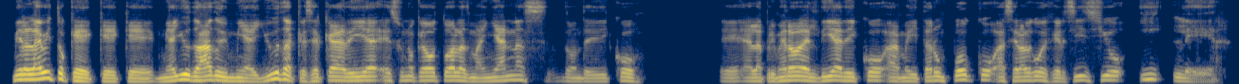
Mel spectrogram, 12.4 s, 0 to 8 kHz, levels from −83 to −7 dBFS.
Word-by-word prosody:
Mira, 175 +1 +7
el 180 - +9
hábito 200 -1 +5
que 125 -5 +3
que 115 -3 -2
que 110 -1 -2
me 120 +3 -1
ha - - +4
ayudado 155 -2 +6
y 135 - +3
me 125 0 -1
ayuda 150 - +3
a - - -3
crecer 115 +1 -4
cada 140 -2 +3
día, 140 +2 +2
es 135 -1 -4
uno 145 0 -6
que - - -10
hago 145 0 +1
todas 145 +1 0
las 140 -3 0
mañanas, 130 +6 -3
donde 115 -2 -10
dedico, 115 0 -7 0.7
eh, 120 0 -10
a 120 - -4
la 120 0 -2
primera 135 +4 +1
hora 150 - +5
del 125 -5 +1
día, 145 +2 +2
dedico 145 +1 -3
a 125 -2 -4
meditar 120 +3 -5
un 140 -3 -3
poco, 165 0 -2
a - - -4
hacer 135 +1 -3
algo 140 +2 -2
de - - -4
ejercicio 150 +7 -5
y 180 +1 -6
leer. 120 -3 -9
135 Hz, 215 wpm, -21 LUFS, 120-150 Hz, 0.7 s, el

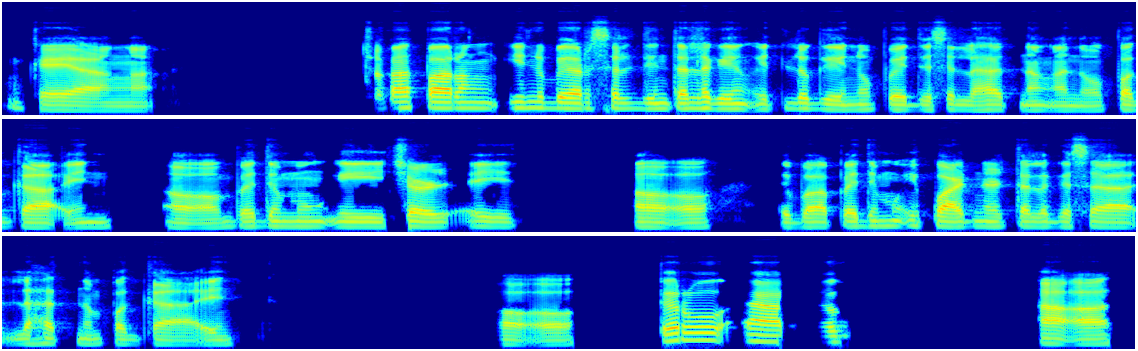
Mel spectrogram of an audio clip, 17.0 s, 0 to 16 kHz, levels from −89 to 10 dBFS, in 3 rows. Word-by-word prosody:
Kaya 115 -3 +5 0.2
nga. 100 0 0 1.1
Tsaka, 160 0 +2
parang 155 -1 +5
universal 150 -2 +2
din 140 -1 -6
talaga 140 +1 +2
'yong 135 0 0
itlog 140 +2 -3
eh, 120 -2 +3
'no, 120 - -5
puwede 120 -2 -1
sa - - -4
lahat 115 +1 0
ng 115 0 -3
ano 105 0 -7
pagkain. 110 -1 +1 0.3
Oo. 105 +1 0
Puwede 120 +1 -2
mong 125 0 -7
i-shar 120 0 +2
e 120 -2 -2 0.6
Oo, 110 -2 0 0.6
puwede 125 +2 -1
mong 135 -1 -9
i-partner 120 -2 +3
talaga 120 0 -2
sa 115 -3 +2
lahat 120 0 -3
ng 115 +1 -9
pagkain. 105 -1 -2 1.3
Oo. - - -2 0.4
Pero 205 +2 +3
ah, 170 -2 +7 0.2
op 155 +1 -3 1.0
oo. 115 +1 +5
120 Hz, 125 wpm, -24 LUFS, 115-140 Hz, 1.3 s, ah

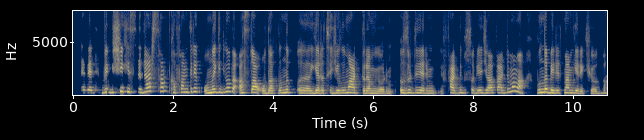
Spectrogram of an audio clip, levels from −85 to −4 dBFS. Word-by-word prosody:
Evet 255 -1 -1
ve 300 - 0
bir 275 +1 -2
şey 360 +7 +1
hissedersem 345 +4 -1
kafam 300 +2 -3
direkt 345 0 -2
ona 250 +6 +4
gidiyor 305 +5 -2
ve - - +3
asla 250 +4 +2
odaklanıp, 230 +5 -1
ııı, 220 -2 +1
yaratıcılığımı 230 +2 +1
arttıramıyorum. 210 -6 -1
Özür 240 0 +1
dilerim. 225 -4 -1 0.2
Farklı 245 -1 +1
bir - - -11
soruya 245 -1 -2
cevap 245 +1 0
verdim 260 +10 -1
ama 405 0 +1 0.2
bunu 275 +3 +3
da 305 -4 +6
belirtmem 240 0 +2
gerekiyordu. 200 0 -4
245 Hz, 150 wpm, -22 LUFS, 230-280 Hz, 0.2 s, da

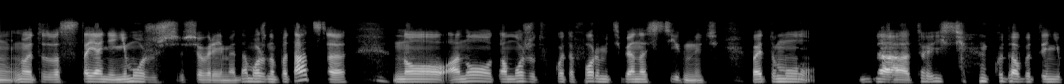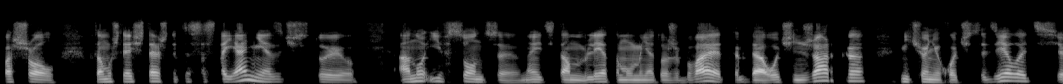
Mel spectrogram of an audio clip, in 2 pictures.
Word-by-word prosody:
Ну, 120 +2 +1
этого 115 0 0
состояния 125 0 +3
не 115 +2 +1
можешь 130 -5 -2
вс - - -2
всё 105 +1 -1
время, 95 -3 -1
да. 135 - -4
Можно 130 -3 0
пытаться, 125 - +3 0.5
но 120 -1 +4
оно-то 135 0 +2
может 125 -2 -3
в - - -30
какой-то 130 -2 -7
форме 135 +1 -1
тебя 120 +1 +1
настигнуть. 110 -5 -4 0.3
Поэтому 130 +1 +1 0.4
да, 115 -3 +6
то 135 +5 -6
есть 135 +1 -4 0.3
куда 140 -4 +1
бы 130 0 -8
ты 125 - -4
ни 120 -1 -4
пошёл. 115 -4 0 0.3
Потому 125 +2 -1
что 130 - -2
я 130 - +3
считаю, 140 +1 0
что - - -10
это 130 - -17
состояние 125 - 0
зачастую, 110 -3 -7 0.4
оно 135 +6 +1
и 150 - -6
в 135 - -13
солнце. 110 -8 -4
Знаете, 110 +2 -5
там 105 -2 0
летом 115 -3 0
у 105 - -2
меня 105 0 -3
тоже 100 -1 -8
бывает, 105 +2 +5
когда 110 -3 +3
очень 105 0 -3
жарко, 155 - +2 0.3
ничего 125 -1 -2
не 110 -2 0
хочется 110 +2 -7
делать, 150 +4 -1
э, - - 0
120 Hz, 155 wpm, -24 LUFS, 110-130 Hz, 0.5 s, да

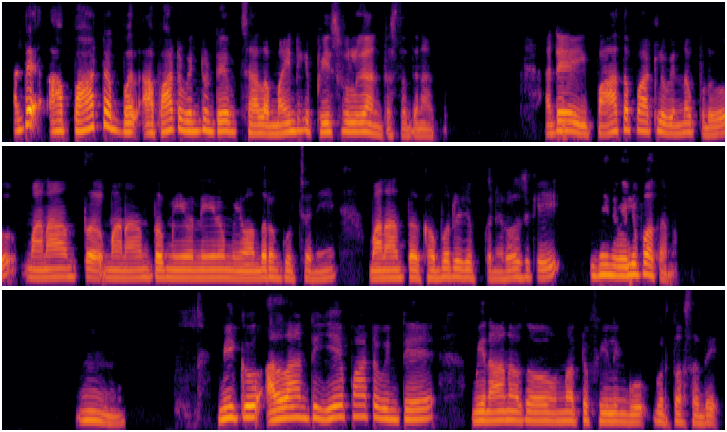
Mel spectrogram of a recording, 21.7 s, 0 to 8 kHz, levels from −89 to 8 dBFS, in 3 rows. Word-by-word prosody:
అంటే 280 +11 +9 0.2
ఆ - - +4 0.2
పాట 215 +8 +5 0.2
భల్ 155 0 +4
ఆ - - +4
పాట 180 +4 +4
వింటుంటే 165 0 +1 0.2
చాలా 135 -1 +3
మైండ్‌కి 165 +4 0
పీస్‌ఫు‌ల్‌గా 155 +1 +1
అనిపిస్తది 105 -3 -8
నాకు. 95 -1 -12 1.1
అంటే 170 +6 +3 0.2
ఈ - - +1 0.2
పాత 155 +7 +1
పాటలు 160 -2 +1
విన్నప్పుడు 135 -4 -4 0.4
మా 125 - 0
నాన్నతో 135 +1 -1 0.2
మా 125 - 0
నాన్నతో 130 +2 -1
మేము 125 0 0
నేను 125 +1 -1
మేమందరం 120 +3 0
కూర్చొని 115 -1 -6 0.5
మా 120 - +3
నాన్నతో 125 +1 0
కబుర్లు 135 +2 -1
చెప్పుకునే 110 -2 -8
రోజుకి 130 0 -4 0.5
నేను 170 -1 +3
వెళ్ళిపోతాను. 175 0 +2 1.3
హ్మ్. 140 -8 -2 1.1
మీకు 190 +2 +5 0.2
అలాంటి 185 +2 +4 0.2
ఏ - - +3
పాట 205 -1 -2
వింటే 160 -1 0 0.6
మీ 145 - +2
నాన్నతో 145 -1 0 0.2
ఉన్నట్టు 140 0 -2
ఫీలింగు 130 -2 -2 0.2
గుర్తొస్తది? 115 -4 -5
140 Hz, 120 wpm, -23 LUFS, 125-160 Hz, 1.3 s, అంటే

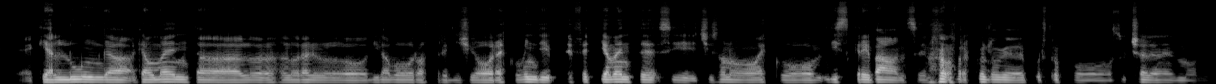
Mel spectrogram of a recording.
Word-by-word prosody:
ehm, - - -18
che 115 - +2
allunga 110 -1 +5
che 115 - -1
aumenta 110 -2 +2
l'or 105 0 -3
l'orario 100 -2 -3
di 105 - -10
lavoro 105 -1 -4
a 100 - -8
13 100 +1 -10
ore, 100 0 +2
ecco 105 +1 -10
quindi 115 -2 +4 0.2
effettivamente 115 -2 +2
sì, 100 -3 -7
ci - - -9
sono 105 -1 -3
ecco 100 -1 -5
discrepanze 110 -2 0
no, 120 +5 +5
fra - - -5
quello 115 -2 0
che 105 -2 0
purtroppo 95 -1 -10
succede 105 -3 -3
nel 100 -1 -10
mon 90 -2 -16
105 Hz, 140 wpm, -26 LUFS, 100-110 Hz, 0.2 s, allunga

